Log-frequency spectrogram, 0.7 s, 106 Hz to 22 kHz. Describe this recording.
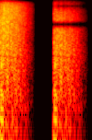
Instrument samples > Percussion
[CAF8bitV2]8-bit Snare1-D Key-Dry&Wet
8-bit, 8bit, Game, Snare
